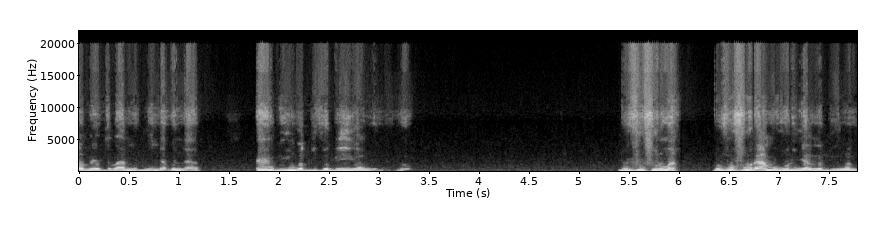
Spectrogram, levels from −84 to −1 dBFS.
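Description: A speech recording with noise suppressor artifacts running throughout. The suppressor pulls steady background noise down by about 21 dB, frame by frame. The room noise, about 20 dB below the speech, dips between phrases and swells under them.

Speech is also cut by the noise suppressor twice. From 0.88 to 1.23 s, quiet parts drop by up to about 14 dB, roughly a tenth of a second in all. From 2.97 to 3.27 s, the drop reaches about 18 dB, over roughly a fifth of a second. The suppressor mistook soft speech for noise, so it sounds swallowed.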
